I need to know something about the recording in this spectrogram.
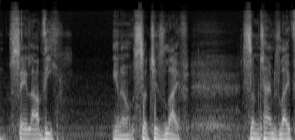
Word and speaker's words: c'est la vie: I'm not a French teacher, but I know how to pronounce that. C'est la vie.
